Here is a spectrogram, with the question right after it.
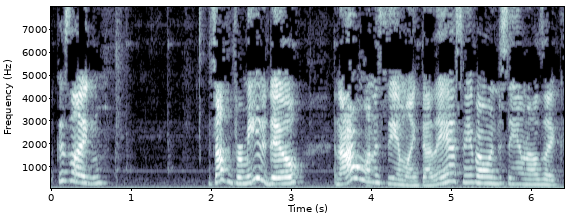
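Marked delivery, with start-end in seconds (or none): none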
